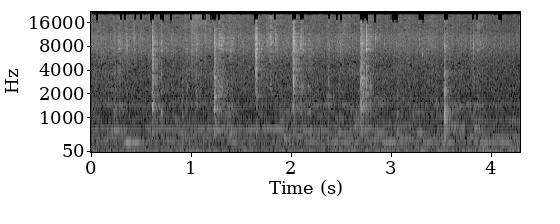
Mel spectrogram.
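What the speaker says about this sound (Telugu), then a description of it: "ఇదంతా చక్కగా ఫ్రై అవనింది" Chopped onions frying with turmeric in a pan for a country chicken curry give a steady, close sizzle, broken by sharp clicks and scrapes as a spoon stirs them, with no voices.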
